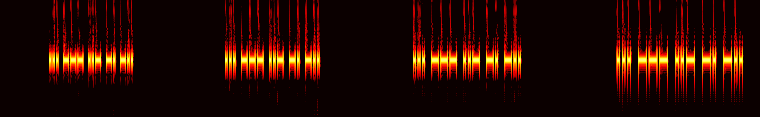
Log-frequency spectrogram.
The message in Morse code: SOUND SOUND SOUND SOUND

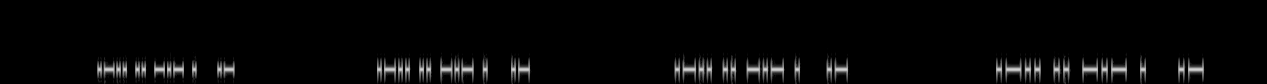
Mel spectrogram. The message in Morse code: LIKE A LIKE A LIKE A LIKE A

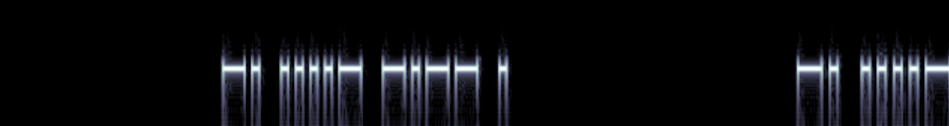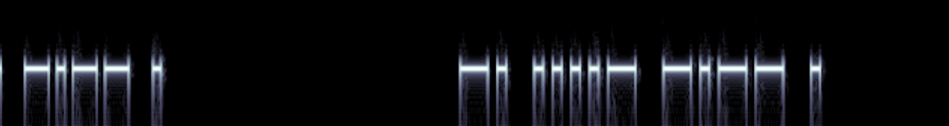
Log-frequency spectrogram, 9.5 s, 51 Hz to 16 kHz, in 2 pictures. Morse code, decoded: N4YE N4YE N4YE

